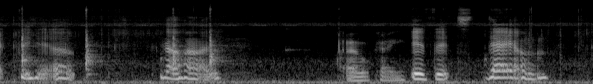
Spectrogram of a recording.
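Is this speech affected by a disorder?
Yes: spinal muscular atrophy type 2.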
